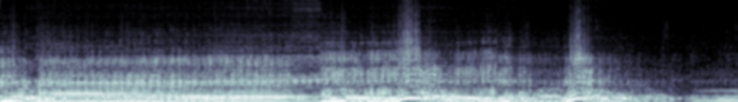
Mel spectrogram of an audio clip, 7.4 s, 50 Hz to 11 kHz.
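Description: Ferrari Monza SP1's 6.5-litre V12 starting with a sudden loud catch and idling steadily. About three seconds in it is blipped three times, the revs rising and falling, then it drops back to a quieter idle near the end.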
